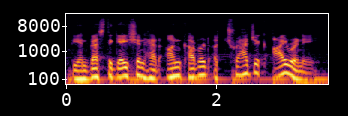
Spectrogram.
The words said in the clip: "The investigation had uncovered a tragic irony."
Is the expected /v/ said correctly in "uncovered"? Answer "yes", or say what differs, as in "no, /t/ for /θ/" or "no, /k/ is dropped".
yes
